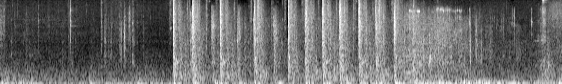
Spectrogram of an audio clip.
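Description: Heavy weapons fire rapidly in the video game Starfield, with a dense run of loud, sharp shots following a few sparse ones, close and with no talk over it.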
